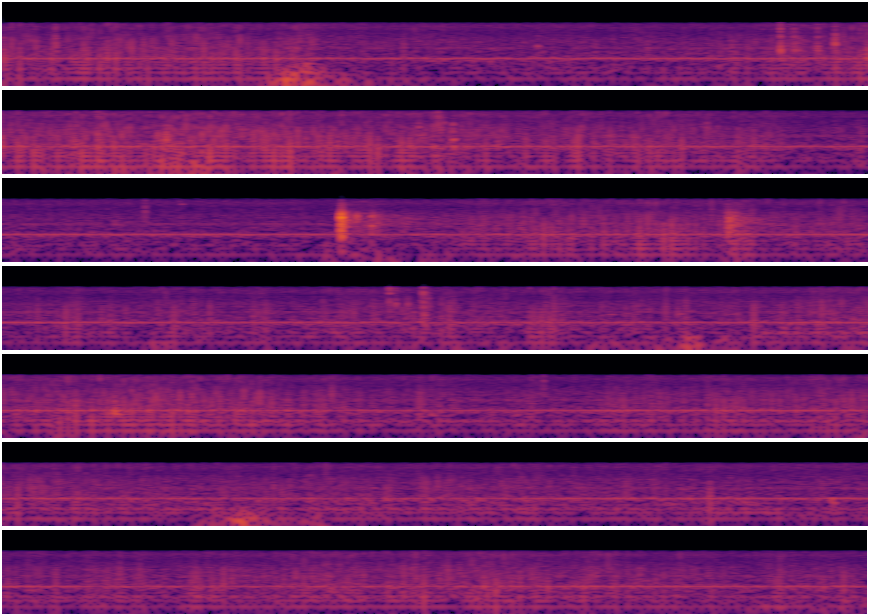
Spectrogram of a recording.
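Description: Steady electrical hum and hiss of an old camcorder recording, broken by a few sharp cracks, the loudest about ten seconds in and a smaller one about two seconds later.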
